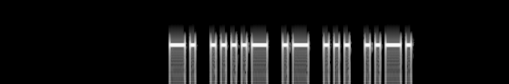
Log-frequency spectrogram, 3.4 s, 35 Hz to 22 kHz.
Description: Morse code, heard as a keyed tone, about 34 wpm, 700 Hz. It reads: N4ASF
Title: Call Signs Repeated 3x - 35wpm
